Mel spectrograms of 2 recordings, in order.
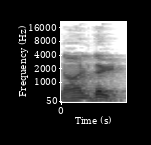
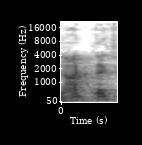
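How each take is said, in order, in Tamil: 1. இறுதி அசைக்கு முன் L ஒலி வரும். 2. இறுதி அசைக்கு முன் T ஒலி வரும். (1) "நாள் கூட்டல் கள் விகுதி சேர்ந்தாக்க நாள்கள் என்று சொல்லணும்" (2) "இந்த இடத்துல நாட்கள் சொல்லக்கூடாது"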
